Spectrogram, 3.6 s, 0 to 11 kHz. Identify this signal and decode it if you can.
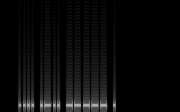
Morse code, heard as a keyed tone, about 27 wpm, 700 Hz. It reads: HL0E
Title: DXCC-100 Call Signs - 4 Characters - Repeated 2x - 28wpm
